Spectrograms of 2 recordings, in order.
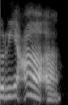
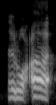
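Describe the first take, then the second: First: The first vowel is an i sound. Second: The first vowel is a u sound. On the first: "dengan mengkasrahkan huruf ra" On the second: "Dengan mendammahkan huruf ra"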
